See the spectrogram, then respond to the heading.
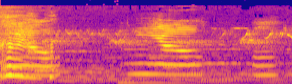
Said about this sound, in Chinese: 哎，你们听，有一个好像一直喵喵叫的声音。哎， 这个声音听起来，哎呀，这只猫咪好像很虚弱的样子。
